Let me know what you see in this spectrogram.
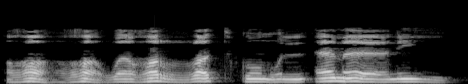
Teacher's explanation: ليست قاء أدخل جوا يعني خليها جوا جهة الحلق · Term: الغين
